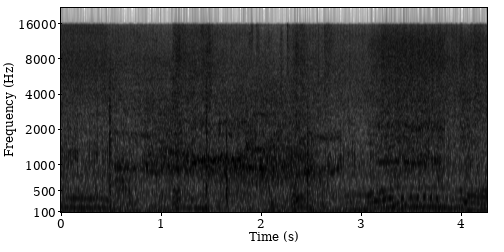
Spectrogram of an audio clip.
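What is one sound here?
Tyres squeal as a car slides through a bend.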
